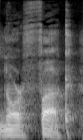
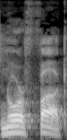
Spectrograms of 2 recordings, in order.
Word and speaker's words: Norfolk: So it's uh spelled Norfolk, but it's pronounced Norfuck.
